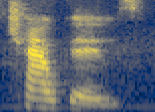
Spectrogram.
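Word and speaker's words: ChiaoGoo: I think they're pronounced Chiagoos. That's it, Chiagoos. Yes, it's Chiagoos.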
